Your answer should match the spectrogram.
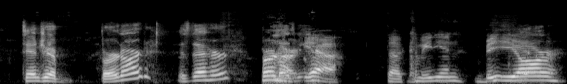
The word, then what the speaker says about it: Bernhard: So it's like burn hard. Bernhard, not Hart.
